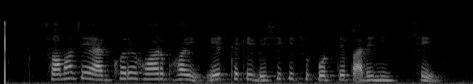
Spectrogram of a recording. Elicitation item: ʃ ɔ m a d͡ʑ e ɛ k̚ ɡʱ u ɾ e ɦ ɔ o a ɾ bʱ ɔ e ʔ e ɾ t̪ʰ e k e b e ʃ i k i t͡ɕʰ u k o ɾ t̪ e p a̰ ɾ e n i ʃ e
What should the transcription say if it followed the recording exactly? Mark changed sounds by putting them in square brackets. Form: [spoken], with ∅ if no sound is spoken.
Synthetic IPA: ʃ ɔ m a d͡ʑ e ɛ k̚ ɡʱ [o] ɾ e ɦ ɔ o a ɾ bʱ ɔ e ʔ e ɾ t̪ʰ e k e b e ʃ i k i t͡ɕʰ u k o ɾ t̪ e p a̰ ɾ e n i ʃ e

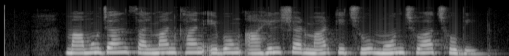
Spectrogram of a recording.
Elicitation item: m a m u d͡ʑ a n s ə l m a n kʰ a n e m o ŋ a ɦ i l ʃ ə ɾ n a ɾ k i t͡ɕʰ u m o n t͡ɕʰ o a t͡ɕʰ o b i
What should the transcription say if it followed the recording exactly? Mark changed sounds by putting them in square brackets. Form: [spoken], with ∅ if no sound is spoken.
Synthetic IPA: m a m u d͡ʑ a n s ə l m a n kʰ a n e [b] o ŋ a ɦ i l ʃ ə ɾ [m] a ɾ k i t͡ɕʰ u m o n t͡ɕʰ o a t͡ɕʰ o b i

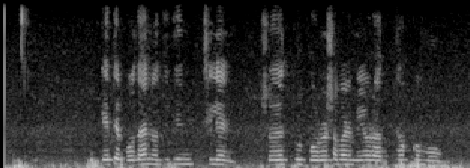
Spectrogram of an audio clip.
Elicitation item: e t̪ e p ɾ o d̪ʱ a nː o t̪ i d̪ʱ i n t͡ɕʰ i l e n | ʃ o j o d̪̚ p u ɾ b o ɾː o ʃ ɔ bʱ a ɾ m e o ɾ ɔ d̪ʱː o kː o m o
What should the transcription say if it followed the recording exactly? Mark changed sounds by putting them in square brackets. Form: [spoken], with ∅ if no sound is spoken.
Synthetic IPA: e t̪ e p ɾ o d̪ʱ a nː o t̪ i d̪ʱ i n t͡ɕʰ i l e n | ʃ o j o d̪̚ p u ɾ [p] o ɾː o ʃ ɔ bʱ a ɾ m e o ɾ ɔ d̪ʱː o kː o m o

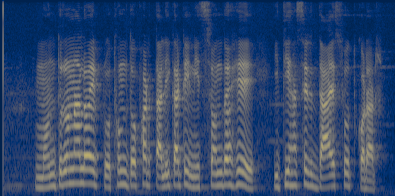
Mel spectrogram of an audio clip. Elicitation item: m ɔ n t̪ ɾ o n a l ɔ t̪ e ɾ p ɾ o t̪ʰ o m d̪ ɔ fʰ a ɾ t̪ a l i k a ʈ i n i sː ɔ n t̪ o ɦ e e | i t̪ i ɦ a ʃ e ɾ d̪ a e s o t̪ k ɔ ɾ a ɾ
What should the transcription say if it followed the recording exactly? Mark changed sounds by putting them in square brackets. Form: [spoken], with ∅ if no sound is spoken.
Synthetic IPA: m ɔ n t̪ ɾ o n a l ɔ [∅] e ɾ p ɾ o t̪ʰ o m d̪ ɔ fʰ a ɾ t̪ a l i k a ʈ i n i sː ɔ n [d̪] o ɦ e e | i t̪ i ɦ a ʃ e ɾ d̪ a e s o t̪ k ɔ ɾ a ɾ

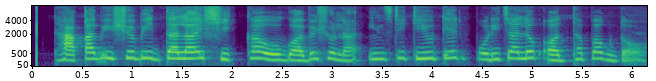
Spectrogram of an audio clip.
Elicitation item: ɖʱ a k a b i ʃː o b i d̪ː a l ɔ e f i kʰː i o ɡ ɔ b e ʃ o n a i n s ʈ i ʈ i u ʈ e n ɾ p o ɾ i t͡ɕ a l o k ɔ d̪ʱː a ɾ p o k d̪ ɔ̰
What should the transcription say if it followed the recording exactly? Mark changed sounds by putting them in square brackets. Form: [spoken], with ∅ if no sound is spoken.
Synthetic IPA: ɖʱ a k a b i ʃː o b i d̪ː a l ɔ e [ʃ] i kʰː [a] o ɡ ɔ b e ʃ o n a i n s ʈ i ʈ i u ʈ e [∅] ɾ p o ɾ i t͡ɕ a l o k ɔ d̪ʱː a [∅] p o k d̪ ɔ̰

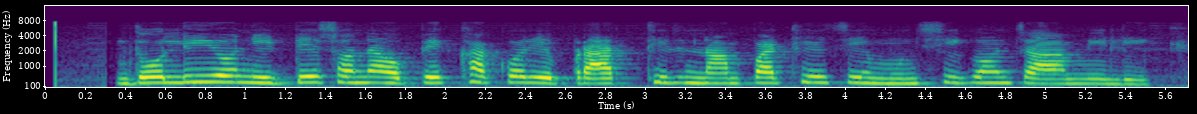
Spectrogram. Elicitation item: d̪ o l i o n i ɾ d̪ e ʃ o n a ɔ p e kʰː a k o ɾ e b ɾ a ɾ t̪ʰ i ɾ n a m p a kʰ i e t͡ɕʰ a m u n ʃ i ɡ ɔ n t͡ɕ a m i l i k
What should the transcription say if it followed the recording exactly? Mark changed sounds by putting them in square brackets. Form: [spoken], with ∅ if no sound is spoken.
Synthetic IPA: d̪ o l i o n i ɾ d̪ e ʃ o n a ɔ p e kʰː a k o ɾ e [p] ɾ a ɾ t̪ʰ i ɾ n a m p a [ʈʰ] i e t͡ɕʰ [e] m u n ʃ i ɡ ɔ n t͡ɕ a m i l i k

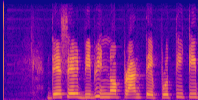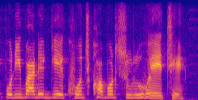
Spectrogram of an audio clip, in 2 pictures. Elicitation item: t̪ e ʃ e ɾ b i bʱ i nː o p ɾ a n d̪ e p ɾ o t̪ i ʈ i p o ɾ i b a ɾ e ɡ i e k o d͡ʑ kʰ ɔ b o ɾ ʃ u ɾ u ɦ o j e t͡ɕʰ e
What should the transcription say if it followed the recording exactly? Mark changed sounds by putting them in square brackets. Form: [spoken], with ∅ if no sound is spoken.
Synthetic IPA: [d̪] e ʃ e ɾ b i bʱ i nː o p ɾ a n [t̪] e p ɾ o t̪ i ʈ i p o ɾ i b a ɾ e ɡ i e [kʰ] o d͡ʑ kʰ ɔ b o ɾ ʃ u ɾ u ɦ o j e t͡ɕʰ e

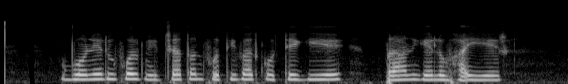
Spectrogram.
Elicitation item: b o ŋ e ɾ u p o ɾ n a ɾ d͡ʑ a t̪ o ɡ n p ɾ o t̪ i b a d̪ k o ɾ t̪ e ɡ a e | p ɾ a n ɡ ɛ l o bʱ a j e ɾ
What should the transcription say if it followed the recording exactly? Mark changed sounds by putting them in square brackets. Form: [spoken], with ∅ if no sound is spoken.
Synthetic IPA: b o [n] e ɾ u p o ɾ n [i] ɾ d͡ʑ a t̪ o [∅] n p ɾ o t̪ i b a d̪ k o ɾ t̪ e ɡ [i] e | p ɾ a n ɡ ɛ l o bʱ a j e ɾ

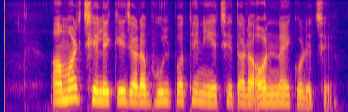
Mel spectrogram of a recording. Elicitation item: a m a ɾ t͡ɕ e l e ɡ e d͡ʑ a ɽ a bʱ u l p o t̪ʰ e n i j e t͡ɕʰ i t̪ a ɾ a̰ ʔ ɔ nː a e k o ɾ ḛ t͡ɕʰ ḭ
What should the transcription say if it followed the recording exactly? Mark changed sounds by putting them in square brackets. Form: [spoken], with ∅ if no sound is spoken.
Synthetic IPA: a m a ɾ [t͡ɕʰ] e l e [k] e d͡ʑ a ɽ a bʱ u l p [ɔ] t̪ʰ e n i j e t͡ɕʰ [e] t̪ a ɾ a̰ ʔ ɔ nː a e k o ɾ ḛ t͡ɕʰ [ḛ]

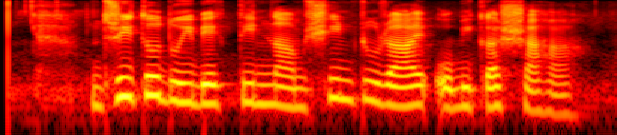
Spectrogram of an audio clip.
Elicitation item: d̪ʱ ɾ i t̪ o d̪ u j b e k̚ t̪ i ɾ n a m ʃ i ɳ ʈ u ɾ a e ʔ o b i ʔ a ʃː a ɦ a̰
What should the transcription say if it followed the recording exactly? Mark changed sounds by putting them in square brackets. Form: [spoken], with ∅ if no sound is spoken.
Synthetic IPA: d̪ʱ ɾ i t̪ o d̪ u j b e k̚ t̪ i ɾ n a m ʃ i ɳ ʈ u ɾ a e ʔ o b i [k] a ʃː a ɦ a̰

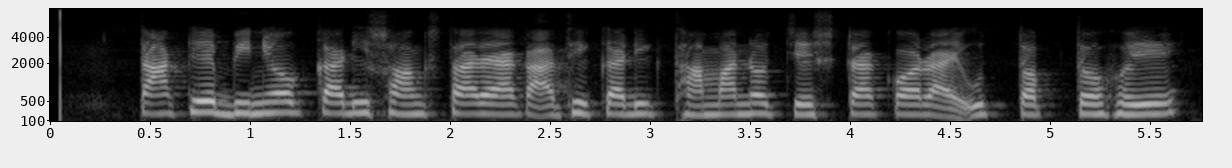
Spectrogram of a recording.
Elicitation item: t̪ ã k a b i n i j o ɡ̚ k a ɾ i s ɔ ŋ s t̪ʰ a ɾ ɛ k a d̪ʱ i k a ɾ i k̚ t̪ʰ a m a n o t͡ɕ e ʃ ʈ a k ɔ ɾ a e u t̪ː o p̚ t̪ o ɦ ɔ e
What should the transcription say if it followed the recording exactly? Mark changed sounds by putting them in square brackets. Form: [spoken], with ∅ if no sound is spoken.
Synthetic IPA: t̪ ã k [e] b i n i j o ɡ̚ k a ɾ i [ʃ] ɔ ŋ s t̪ʰ a ɾ ɛ k a d̪ʱ i k a ɾ i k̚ t̪ʰ a m a n o t͡ɕ e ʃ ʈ a k ɔ ɾ a e u t̪ː o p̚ t̪ o ɦ [o] e

